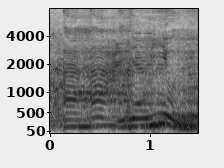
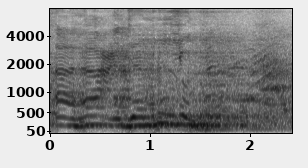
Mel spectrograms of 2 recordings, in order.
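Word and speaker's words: أَأَعْجَمِيٌّ: Ada lafaz lagi itu yang garib itu sebenarnya lafaznya a a'jamiyun tapi dibacanya harus ahajamiyun.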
